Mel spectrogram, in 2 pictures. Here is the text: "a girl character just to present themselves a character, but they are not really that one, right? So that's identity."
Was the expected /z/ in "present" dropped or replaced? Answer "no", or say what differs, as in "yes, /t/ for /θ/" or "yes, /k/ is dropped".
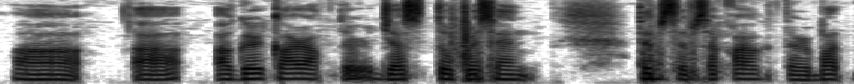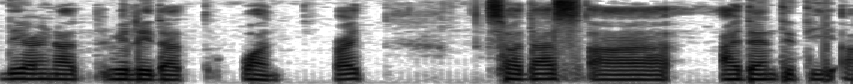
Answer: yes, /s/ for /z/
